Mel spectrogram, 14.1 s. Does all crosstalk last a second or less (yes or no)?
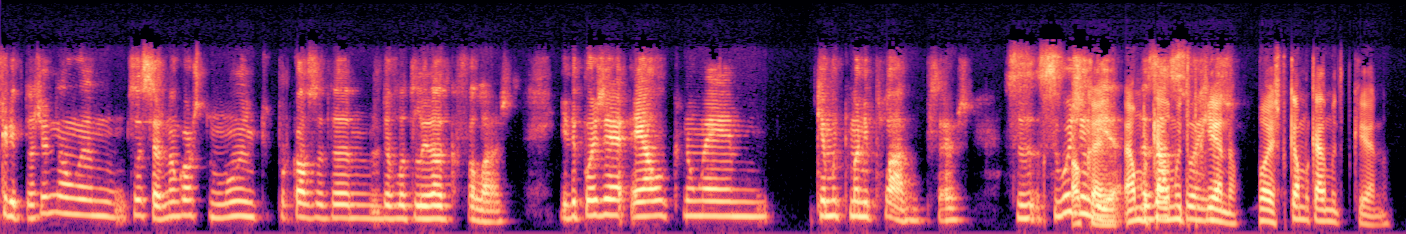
no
